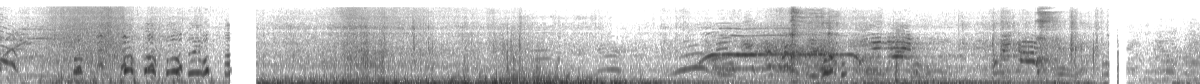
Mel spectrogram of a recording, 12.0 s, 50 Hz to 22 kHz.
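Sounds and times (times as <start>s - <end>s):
wind rumbling on microphone: 0.4s - 11.1s.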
